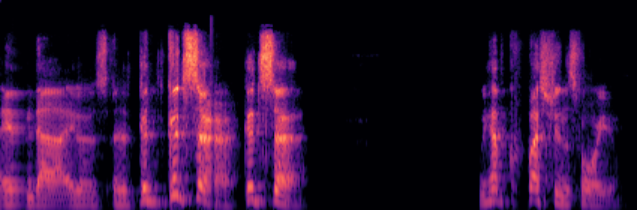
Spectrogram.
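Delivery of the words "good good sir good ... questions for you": called-out, in-character yell. Calling out in character to the brother after a stumble: yelling out. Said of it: "I'm just yelling this out".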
